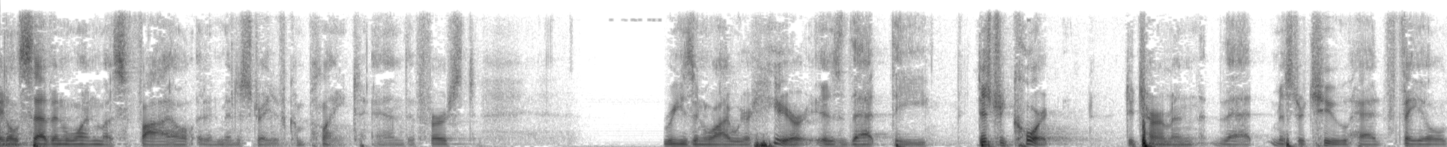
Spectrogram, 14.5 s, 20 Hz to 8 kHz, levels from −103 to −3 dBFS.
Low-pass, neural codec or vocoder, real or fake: 7.2 kHz; none; real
